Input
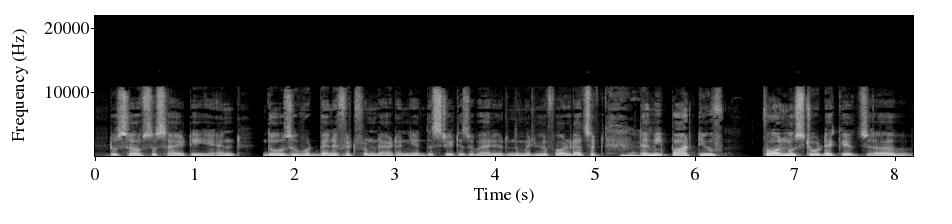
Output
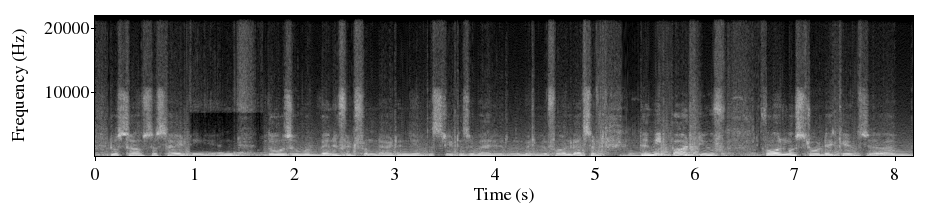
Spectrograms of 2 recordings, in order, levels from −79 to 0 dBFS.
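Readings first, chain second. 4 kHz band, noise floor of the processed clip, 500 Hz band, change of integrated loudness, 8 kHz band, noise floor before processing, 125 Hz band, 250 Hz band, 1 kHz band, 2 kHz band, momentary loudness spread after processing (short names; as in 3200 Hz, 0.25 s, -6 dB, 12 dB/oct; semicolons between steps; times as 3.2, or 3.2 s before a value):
+2.5 dB, -29 dBFS, +3.0 dB, +3.0 dB, +0.5 dB, -59 dBFS, +3.0 dB, +3.0 dB, +4.5 dB, +4.5 dB, 5 LU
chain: zero-crossing step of -23 dBFS; spectral gain 0.94–1.68, 670–6900 Hz -15 dB; high shelf 4600 Hz -9 dB; flange 0.58 Hz, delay 3.1 ms, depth 6.2 ms, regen -2%; pre-echo 0.228 s -24 dB; sustainer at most 68 dB/s; gain +4 dB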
